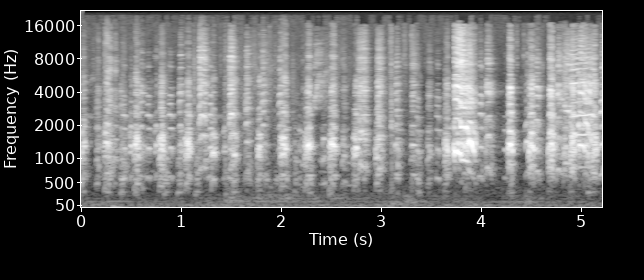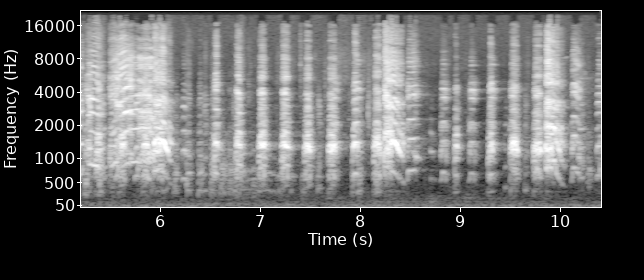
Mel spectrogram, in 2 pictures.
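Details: Hens in a Tokyo coop, winter 2022, busy with lively talk: rapid steady clucking about twice a second, with a burst of louder overlapping squawks in the middle.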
